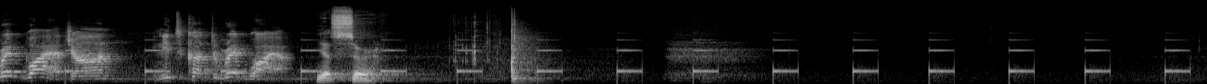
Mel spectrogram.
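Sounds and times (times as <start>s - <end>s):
short electronic timer beeps: 3.0s - 4.8s, 5.4s - 5.6s, 6.2s - 7.2s.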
